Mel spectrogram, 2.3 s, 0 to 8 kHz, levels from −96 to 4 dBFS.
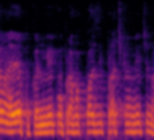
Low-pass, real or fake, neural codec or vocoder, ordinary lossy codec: none; real; none; none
